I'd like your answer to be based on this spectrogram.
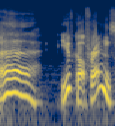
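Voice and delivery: very high, startled surprise. In a teasing back-and-forth between two characters, one answers, surprised. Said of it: "You sound surprised".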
